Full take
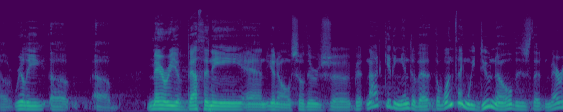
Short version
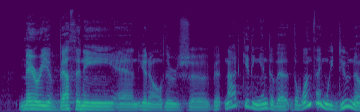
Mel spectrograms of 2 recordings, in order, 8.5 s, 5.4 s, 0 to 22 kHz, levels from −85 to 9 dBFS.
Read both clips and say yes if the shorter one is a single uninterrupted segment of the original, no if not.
no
